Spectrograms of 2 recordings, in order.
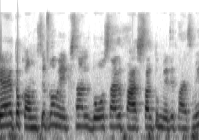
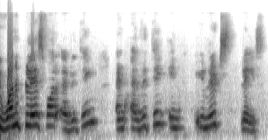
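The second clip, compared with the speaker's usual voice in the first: slow dictation; much slower than usual. Shown as a demonstration. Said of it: "teacher slowly dictating principle".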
